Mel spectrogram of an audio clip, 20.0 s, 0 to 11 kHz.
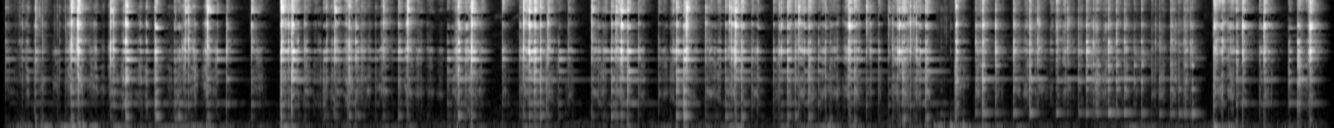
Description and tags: Metal Canteen Rattle 001
The sound of a canteen or another type of metal container being rattled around or something rattling inside of it.
jingle, jug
